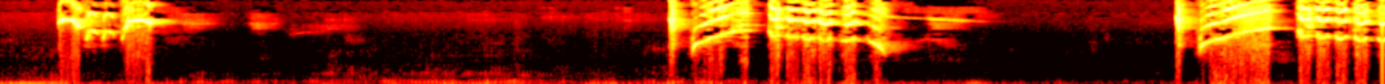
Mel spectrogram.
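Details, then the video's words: Orange-headed thrush song played to prompt other thrushes to sing: sharp, high sweeping whistles and quick slurred notes in three spaced bursts, with a soft low hum between them. "suara anis merah"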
